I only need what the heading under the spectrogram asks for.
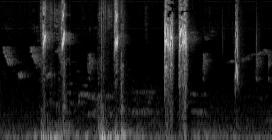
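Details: Calling female little spiderhunter trying to attract a male; a fast irregular series of sharp, high chirps, paired notes twice, then a single final chip.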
